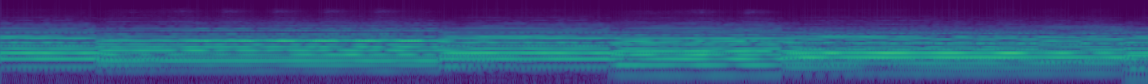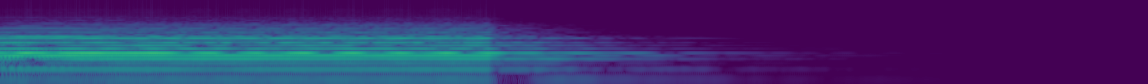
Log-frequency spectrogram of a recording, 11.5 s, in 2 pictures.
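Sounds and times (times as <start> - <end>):
woodwind quartet playing: 0.0 - 9.0.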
